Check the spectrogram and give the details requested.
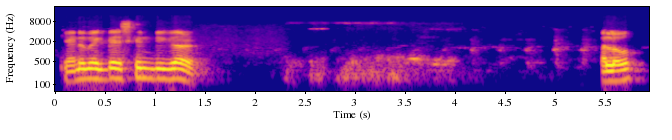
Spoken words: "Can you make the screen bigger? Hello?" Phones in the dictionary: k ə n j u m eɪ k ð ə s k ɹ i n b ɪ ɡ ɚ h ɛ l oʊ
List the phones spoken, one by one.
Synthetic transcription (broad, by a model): k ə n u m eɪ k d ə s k i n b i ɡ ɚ h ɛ l oʊ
